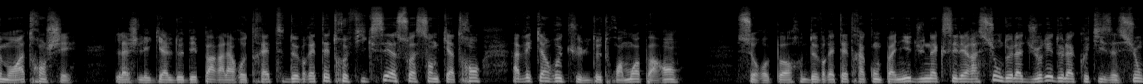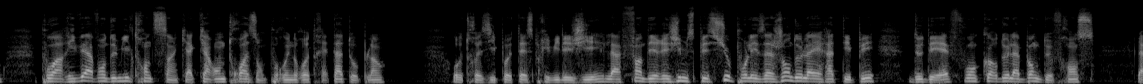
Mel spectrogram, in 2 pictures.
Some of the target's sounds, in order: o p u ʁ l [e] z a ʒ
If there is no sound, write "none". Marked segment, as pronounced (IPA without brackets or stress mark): e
